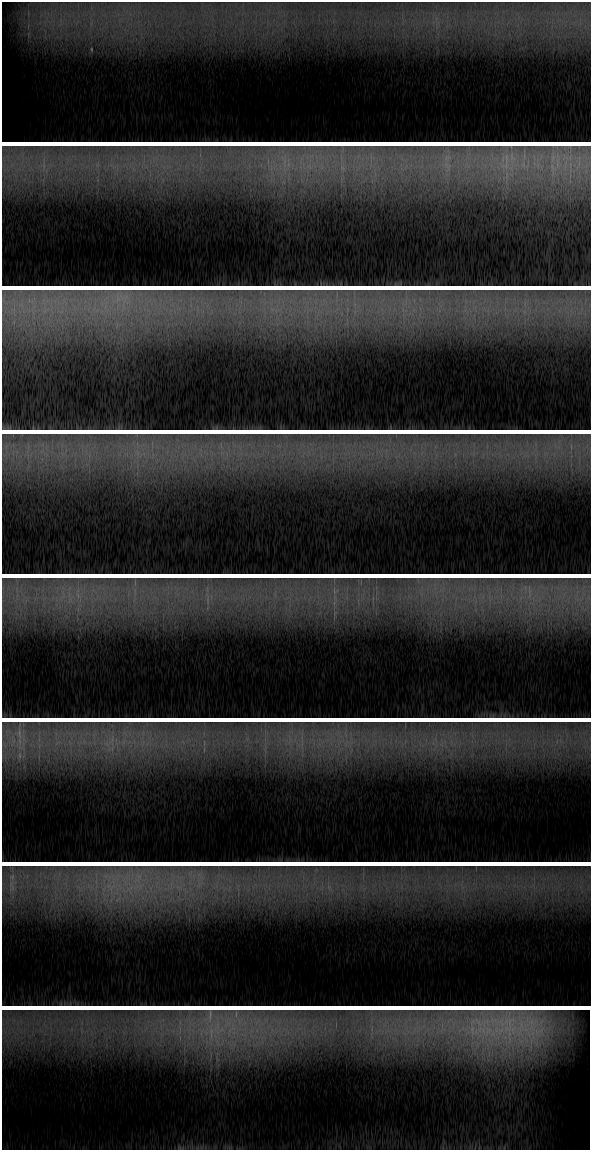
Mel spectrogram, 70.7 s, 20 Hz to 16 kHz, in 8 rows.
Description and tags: Field ambience 02
Open plough field, wind and noise of dry grass.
